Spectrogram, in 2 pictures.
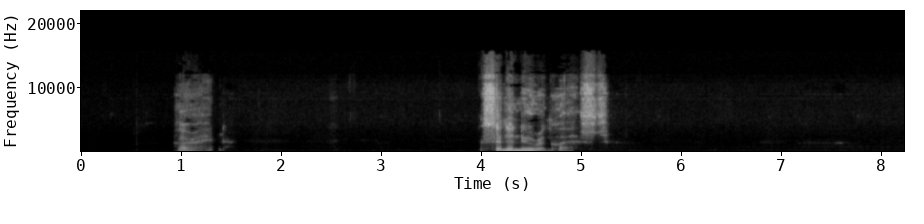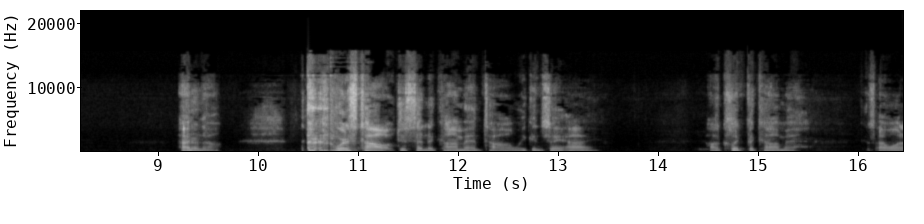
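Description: A man speaks into a close microphone with animation, in short bursts.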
